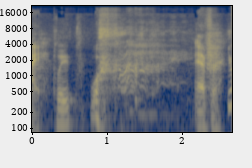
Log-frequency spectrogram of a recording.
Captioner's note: laughing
